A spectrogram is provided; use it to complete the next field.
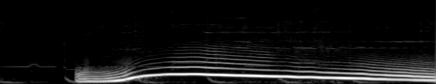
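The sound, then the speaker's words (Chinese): A voice imitates a strong gust of wind with one long, loud 'whoo', sliding up in pitch and then easing slowly downward as it sustains for over two seconds. “一阵大风刮过，玩具熊直直的从阳台上栽了下去呀！”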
